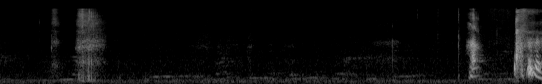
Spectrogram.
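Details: Infant's sneezes: two sharp, noisy bursts of air, each a quick intake then release, in a quiet room.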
